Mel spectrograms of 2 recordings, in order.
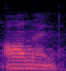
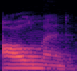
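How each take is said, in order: First: The L is only a tensing of the tongue back. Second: The L is pronounced as a full, complete L. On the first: "A lot of people have velarization for that L" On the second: "But it's not"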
